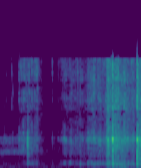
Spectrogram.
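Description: A small paper packet of surprise crafts is opened by hand, a brief, quiet run of crinkling and tearing with two sharper crackles near the end.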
